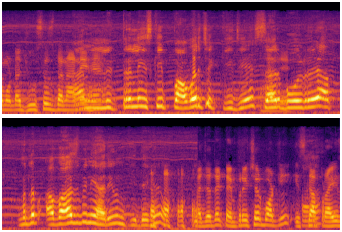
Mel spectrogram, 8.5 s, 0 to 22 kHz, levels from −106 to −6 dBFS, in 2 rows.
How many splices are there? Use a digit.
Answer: 1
